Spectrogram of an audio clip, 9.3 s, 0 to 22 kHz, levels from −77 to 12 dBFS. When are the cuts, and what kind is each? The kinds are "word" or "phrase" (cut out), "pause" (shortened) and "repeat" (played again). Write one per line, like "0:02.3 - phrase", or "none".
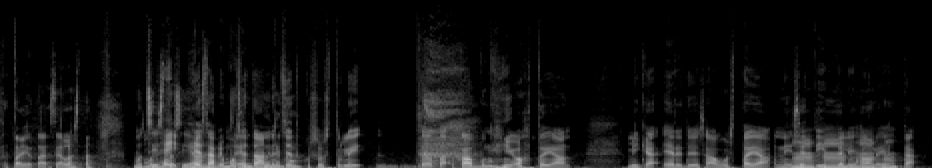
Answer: none

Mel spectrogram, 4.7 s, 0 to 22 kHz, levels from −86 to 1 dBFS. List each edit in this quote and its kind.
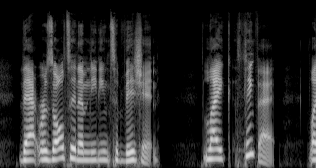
0:01.1 - word
0:01.8 - phrase
0:03.8 - word

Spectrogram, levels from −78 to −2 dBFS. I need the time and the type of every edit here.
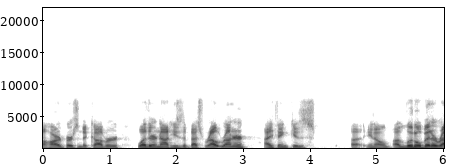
none

